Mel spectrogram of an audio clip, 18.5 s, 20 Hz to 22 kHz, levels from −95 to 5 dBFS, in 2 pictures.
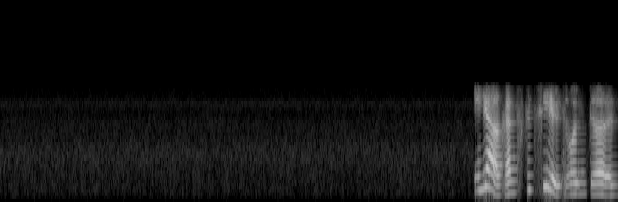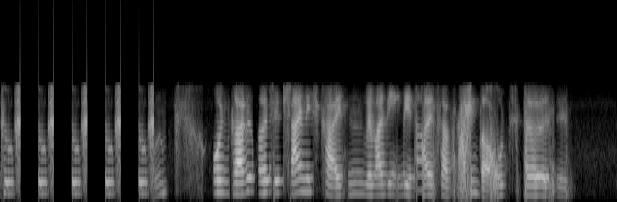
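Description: It's a speech clip run through an LPC-10 vocoder the whole way, and it's heavily damaged. Every moment gets rendered as either pure buzz or pure hiss through a simple filter, so the voice comes out robotic and mechanical, with nothing above about 3.8 kHz. From 9.57 to 11.58 s there's a stutter with silent gaps: a 220 ms burst repeats four times, each followed by 281 ms of dead digital silence, on a steady half-second cycle. That's likely a stalled player replaying its last fragment, and the audio that should have filled that stretch is gone.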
